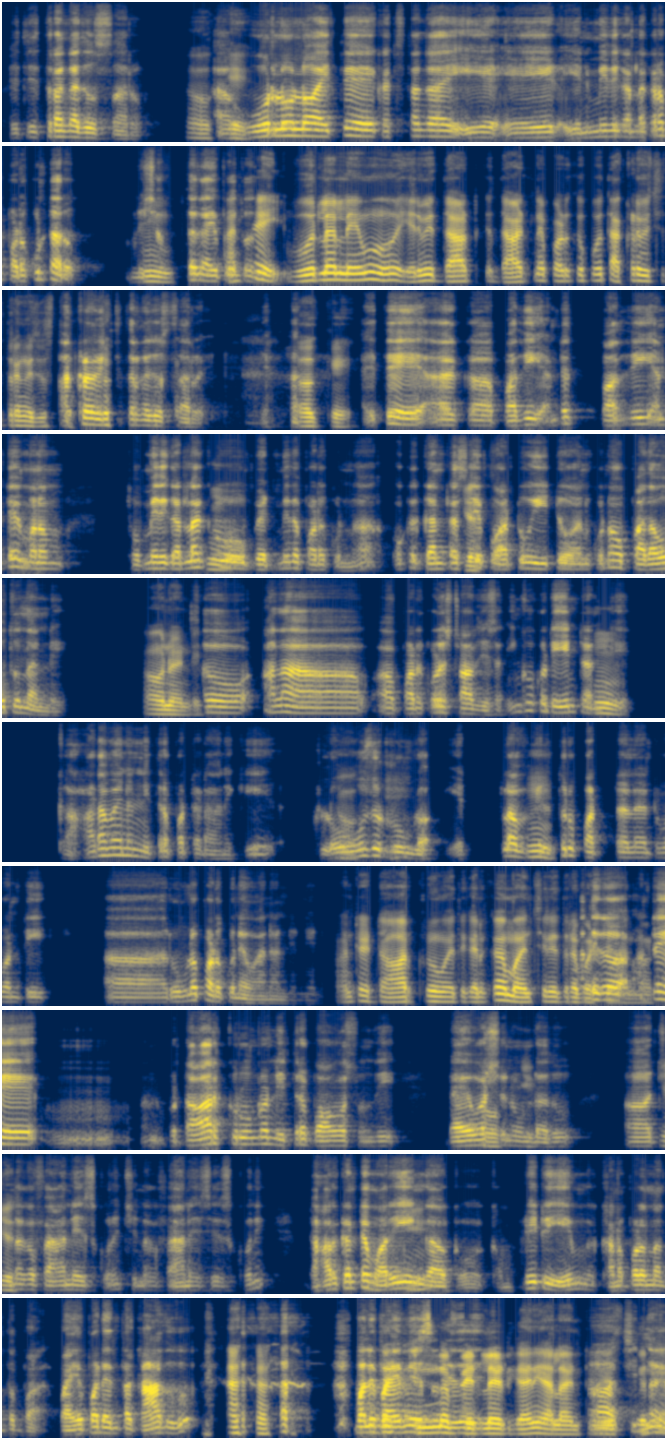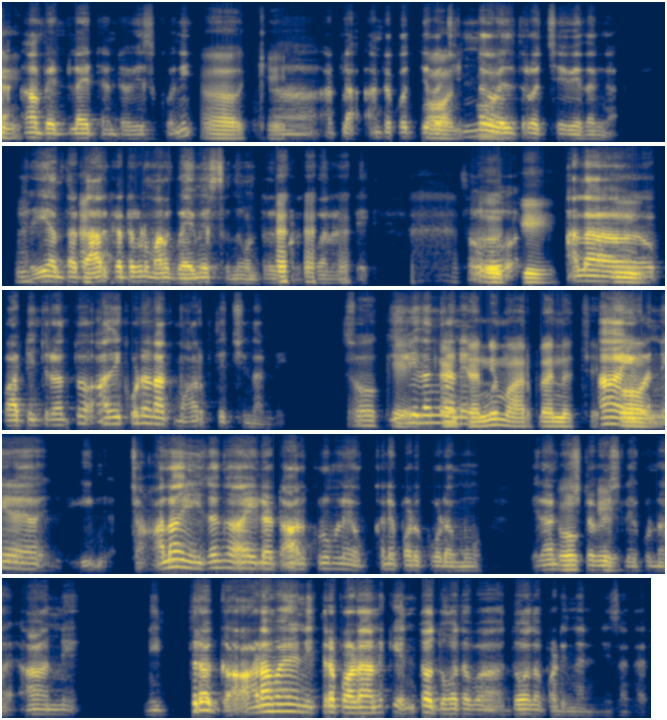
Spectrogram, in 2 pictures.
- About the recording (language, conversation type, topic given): Telugu, podcast, బాగా నిద్రపోవడానికి మీరు రాత్రిపూట పాటించే సరళమైన దైనందిన క్రమం ఏంటి?
- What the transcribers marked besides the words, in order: tapping; chuckle; in English: "బెడ్"; in English: "సో"; in English: "స్టార్ట్"; in English: "క్లోజుడ్ రూమ్‌లో"; in English: "రూమ్‌లో"; in English: "డార్క్"; other background noise; in English: "డార్క్ రూమ్‌లో"; in English: "యస్"; in English: "కంప్లీట్"; laugh; laughing while speaking: "మళ్ళీ భయమేస్తదే"; in English: "బెడ్ లైట్"; in English: "బెడ్"; stressed: "చిన్నగ"; laugh; in English: "సో"; in English: "సో"; in English: "డార్క్ రూమ్‌లో"; in English: "డిస్టర్బెన్స్"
